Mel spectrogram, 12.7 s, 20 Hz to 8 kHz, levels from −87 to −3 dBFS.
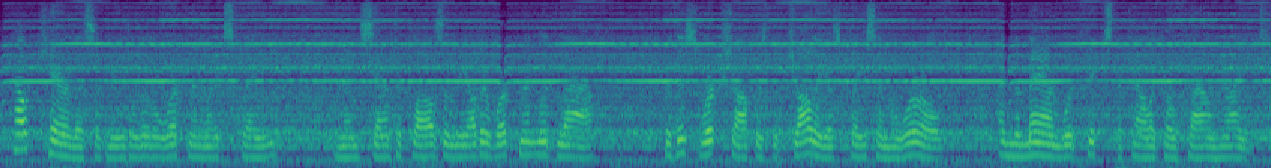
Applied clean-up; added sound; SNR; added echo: none; Bowed string instrument; 1 dB; none.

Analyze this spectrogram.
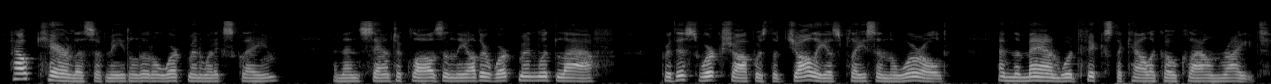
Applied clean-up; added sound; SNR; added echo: none; none; none; none.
